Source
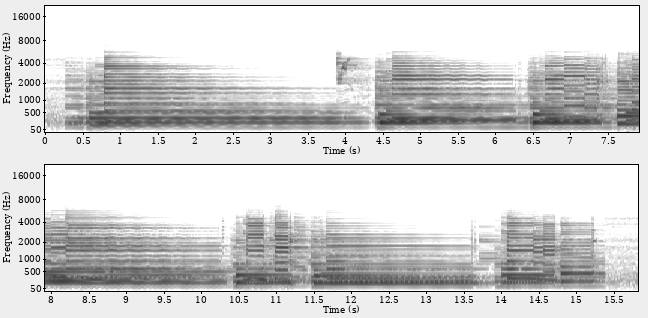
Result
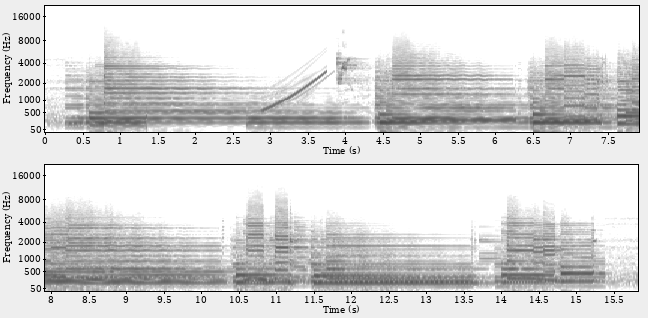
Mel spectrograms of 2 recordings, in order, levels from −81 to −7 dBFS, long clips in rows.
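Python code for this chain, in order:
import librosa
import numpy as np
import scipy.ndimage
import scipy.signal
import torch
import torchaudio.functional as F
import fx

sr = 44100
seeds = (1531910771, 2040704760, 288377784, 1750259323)

p1 = fx.highpass(x, sr, hz=420.0, slope=12, at=(1.35, 2.69))
p2 = fx.spec_paint(p1, sr, seeds[0], shape='rise', start_s=2.87, length_s=0.89, low_hz=540.0, high_hz=3100.0, level_db=-39.0)
p3 = 10.0 ** (-27.5 / 20.0) * np.tanh(p2 / 10.0 ** (-27.5 / 20.0))
p4 = p3 + fx.echo_single(p3, sr, ms=100, db=-20.5, dry=0)
y = p4 * 10.0 ** (-3.0 / 20.0)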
